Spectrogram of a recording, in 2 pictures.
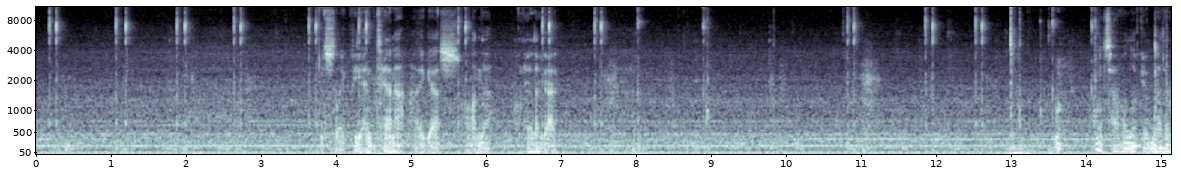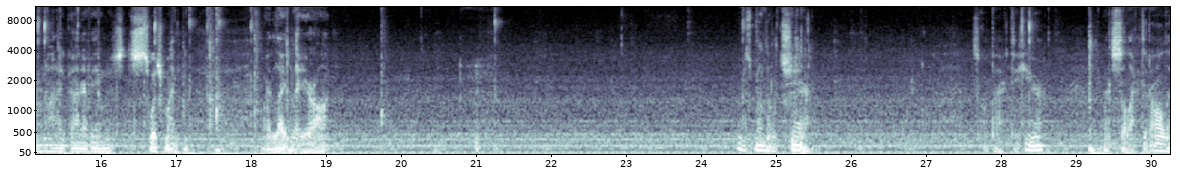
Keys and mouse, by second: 0.1-5.5 drag, 5.6-8.0 drag, 8.0-10.8 middle drag, 10.8-13.5 drag, 13.0 a, 13.5-15.0 middle drag, 15.0-17.6 drag, 17.1-18.3 middle drag, 18.7 shift+z, 23.4-25.2 middle drag, 25.2 shift+z, 28.2-30.0 drag, 29.2 a.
